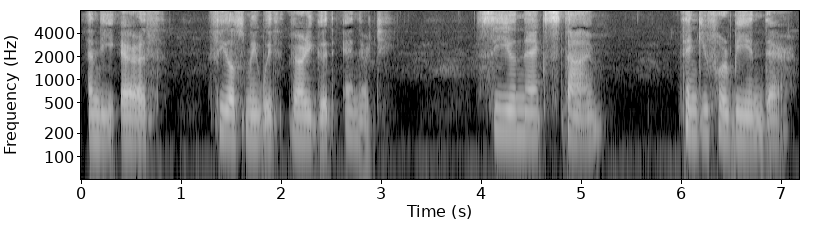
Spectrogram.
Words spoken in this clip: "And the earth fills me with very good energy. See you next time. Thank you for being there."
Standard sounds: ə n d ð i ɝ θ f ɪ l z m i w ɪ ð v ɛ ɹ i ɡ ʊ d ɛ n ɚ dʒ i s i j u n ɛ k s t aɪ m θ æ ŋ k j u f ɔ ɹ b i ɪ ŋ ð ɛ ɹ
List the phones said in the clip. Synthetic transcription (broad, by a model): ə n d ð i ɝ θ f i l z m i w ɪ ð v ɛ ɹ i ɡ ʊ d ɛ n ɚ dʒ i s i j u n ɛ k s t aɪ m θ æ ŋ k j u f ɔ ɹ b i ɪ ŋ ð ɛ ɹ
